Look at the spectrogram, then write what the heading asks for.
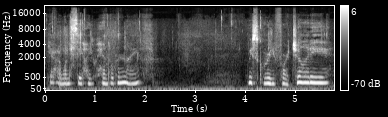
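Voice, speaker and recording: A woman doing a soft-spoken, whispered ASMR roleplay as a calm, encouraging police recruiter, gentle and hesitant, close to the microphone. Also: fairly high pitch, slight background noise. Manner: gentle, hesitant, unhurried reassurance.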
